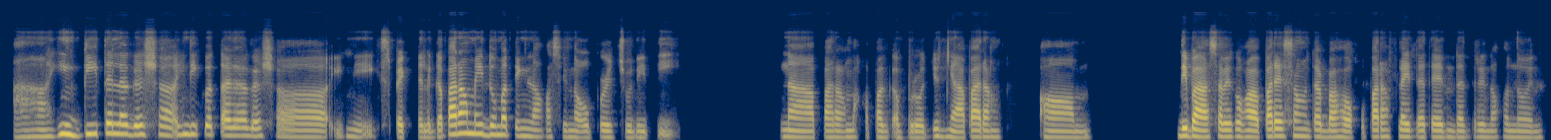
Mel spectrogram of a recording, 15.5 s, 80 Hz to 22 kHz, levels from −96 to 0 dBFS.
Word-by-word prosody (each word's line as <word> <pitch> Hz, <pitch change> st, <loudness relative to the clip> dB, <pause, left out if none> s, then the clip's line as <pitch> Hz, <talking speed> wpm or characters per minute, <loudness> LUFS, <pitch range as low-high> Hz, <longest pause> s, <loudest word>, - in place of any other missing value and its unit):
Ah, 190 Hz, +1 st, -5 dB
hindi 255 Hz, +4 st, +3 dB
talaga 260 Hz, -3 st, +5 dB
siya 235 Hz, -3 st, -1 dB
hindi 255 Hz, 0 st, -1 dB
ko 245 Hz, -1 st, -1 dB
talaga 215 Hz, -1 st, +1 dB
siya 100 Hz, -, -5 dB, 0.4 s
ine-expect 185 Hz, -2 st, -7 dB
talaga. 170 Hz, +1 st, -4 dB
Parang 275 Hz, +3 st, +8 dB
may 265 Hz, -3 st, +2 dB
dumating 240 Hz, -4 st, +1 dB
lang 185 Hz, -2 st, -4 dB
kasi 185 Hz, -1 st, -10 dB
na 170 Hz, -2 st, -4 dB
opportunity. 170 Hz, 0 st, -7 dB, 1.0 s
Na 175 Hz, -2 st, 0 dB
parang 175 Hz, 0 st, -3 dB
makapag-abroad 165 Hz, -1 st, -5 dB
yun 195 Hz, -2 st, -5 dB
nga 165 Hz, -3 st, +1 dB
parang, 180 Hz, +1 st, 0 dB, 0.4 s
um, 170 Hz, -1 st, -2 dB, 0.9 s
'di 210 Hz, -, +8 dB
ba 185 Hz, -4 st, +7 dB
sabi 185 Hz, -1 st, +1 dB
ko 195 Hz, -, +1 dB
nga 180 Hz, -1 st, +5 dB
parehas 200 Hz, +2 st, +3 dB
ang 205 Hz, -1 st, -2 dB
trabaho 175 Hz, -3 st, 0 dB
ko, -, -, -18 dB
parang 185 Hz, 0 st, -1 dB
flight 185 Hz, -2 st, -1 dB
attendant 175 Hz, -1 st, -2 dB
rin 175 Hz, -1 st, -5 dB
ako 175 Hz, +1 st, -9 dB
no'n, 170 Hz, -2 st, -6 dB
180 Hz, 150 wpm, -22 LUFS, 170-205 Hz, 1.0 s, Parang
